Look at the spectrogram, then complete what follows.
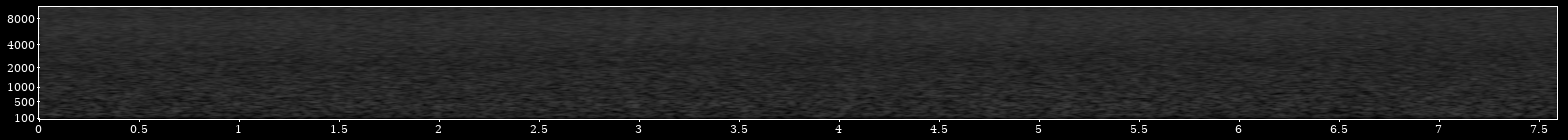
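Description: Floodwater rushing steadily over a low stone wall and across a gravel path: a constant, even rush of water with no breaks.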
